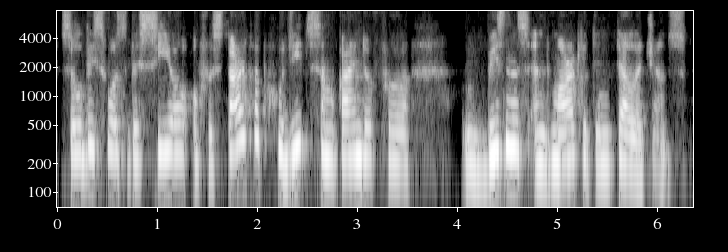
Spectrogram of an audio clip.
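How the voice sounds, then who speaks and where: A woman with a fairly high voice and a Ukrainian accent presents her own story to an online group. She speaks informally, with hesitant pauses as she looks for words. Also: a little mellow, poor audio. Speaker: guest speaker, product designer. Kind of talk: personal career talk to an online group. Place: online video call.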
